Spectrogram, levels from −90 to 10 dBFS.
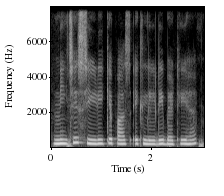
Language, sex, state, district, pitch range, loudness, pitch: Hindi, female, Gujarat, Valsad, 215-230 Hz, -12 LUFS, 220 Hz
